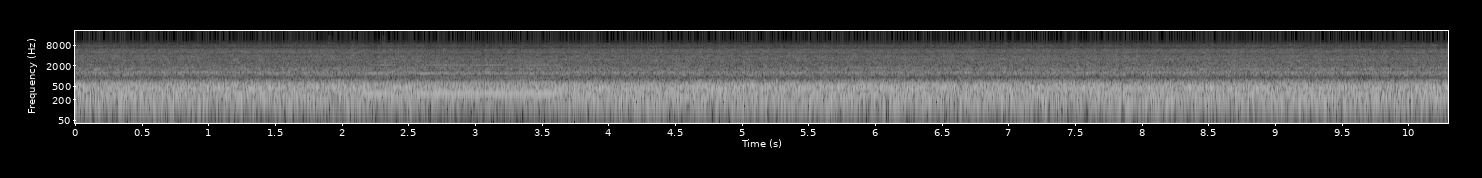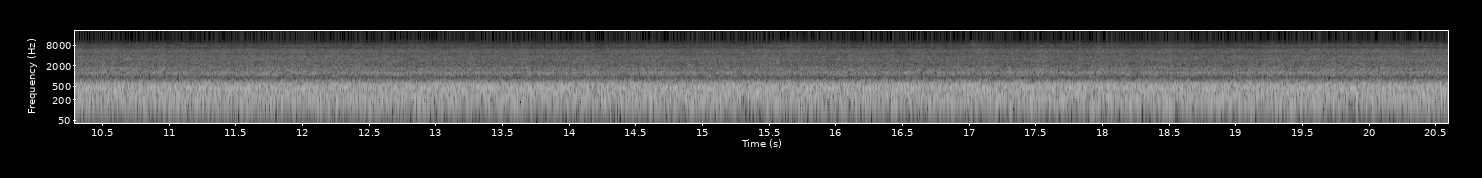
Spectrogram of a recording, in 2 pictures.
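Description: A train engine rumbles steadily as the train rolls along the rails.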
